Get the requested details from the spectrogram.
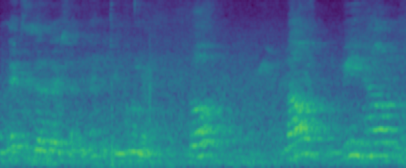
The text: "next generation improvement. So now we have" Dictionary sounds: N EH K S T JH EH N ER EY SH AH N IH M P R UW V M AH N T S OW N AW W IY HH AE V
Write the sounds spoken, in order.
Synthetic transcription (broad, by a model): N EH K S T JH EH N ER EY SH AH N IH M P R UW M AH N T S OW N AW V IY HH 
